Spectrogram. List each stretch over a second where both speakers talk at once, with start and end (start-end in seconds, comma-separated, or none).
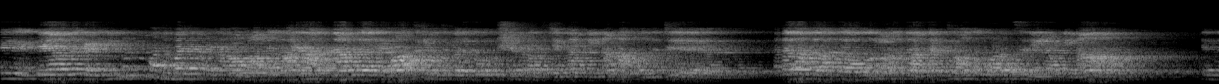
2.3-4.0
